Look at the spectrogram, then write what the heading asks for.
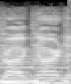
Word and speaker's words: grognard: of Napoleon water campaign but in English it's pronounced grognard and it means people who are very into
